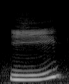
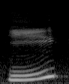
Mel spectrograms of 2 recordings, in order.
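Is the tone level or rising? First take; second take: rising; rising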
